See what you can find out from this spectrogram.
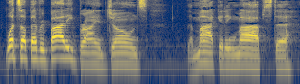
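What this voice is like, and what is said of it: Put-on New York-Boston accent. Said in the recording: “Kind of try to come up with like a New York accent or something. Kind of cross between New York and Boston.”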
